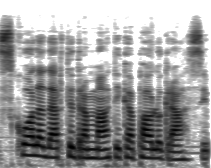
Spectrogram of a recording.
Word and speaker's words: Scuola d'Arte Drammatica Paolo Grassi: It's Scuola d'Arte Drammatica Paolo Grassi, which is a drama school in Milan.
